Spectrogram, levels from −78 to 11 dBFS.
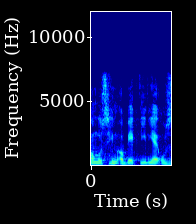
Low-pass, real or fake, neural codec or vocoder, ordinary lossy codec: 7.2 kHz; fake; codec, 16 kHz, 4.8 kbps, FACodec; MP3, 48 kbps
